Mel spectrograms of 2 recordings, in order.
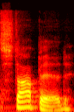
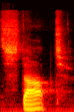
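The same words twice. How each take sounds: First: The ending is not said as a T sound. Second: The ending is said as a T sound. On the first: The speaker calls it wrong. "not stopped" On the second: The speaker calls it right. "after the P, ed sounds like a T"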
